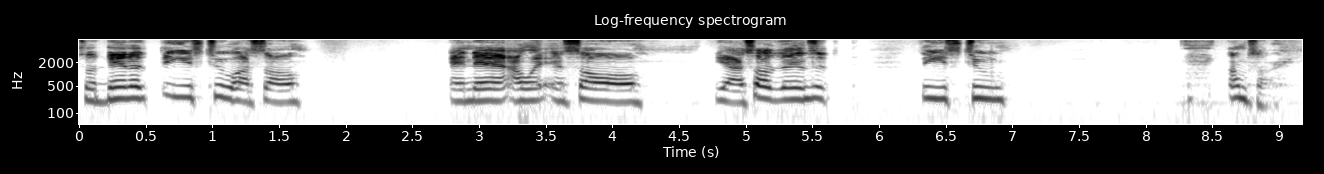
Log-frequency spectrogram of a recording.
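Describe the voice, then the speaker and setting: With an American accent, a woman speaks at a fairly high pitch, somewhat breathy and with fairly even intonation. Her fairly slow pace is broken by long, frequent pauses. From Florida. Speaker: movie reviewer. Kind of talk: casual vlog review. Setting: at home, police passing by. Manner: rambling, many fillers.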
